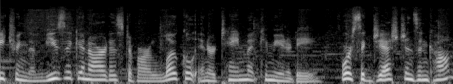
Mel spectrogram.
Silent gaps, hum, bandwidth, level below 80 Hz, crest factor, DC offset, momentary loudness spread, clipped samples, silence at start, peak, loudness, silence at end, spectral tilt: none; none; 15 kHz; -44 dBFS; 16 dB; under 0.1%; 6 LU; under 0.1%; 0 s; -2 dBFS; -18 LUFS; 0 s; -5.5 dB/octave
